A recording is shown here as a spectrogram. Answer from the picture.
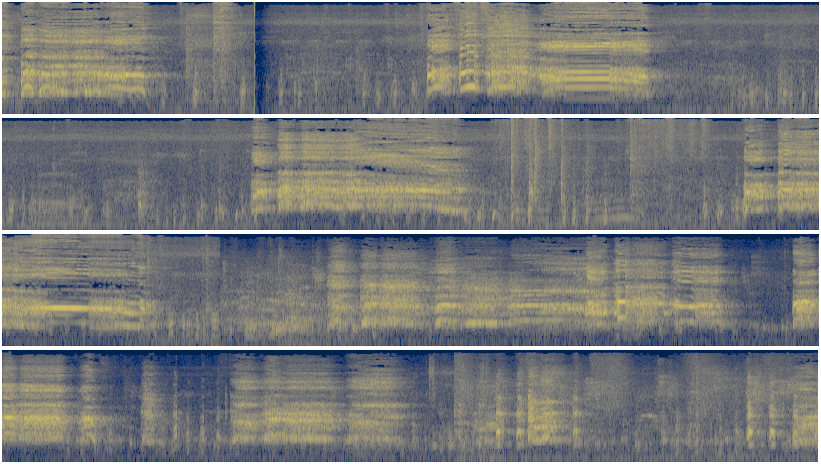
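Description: Roosters crowing again and again: about seven long crows a few seconds apart.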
